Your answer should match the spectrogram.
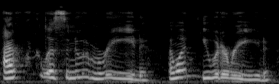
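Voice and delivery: lightly voiced whiny child; kids complaining. Homeschooled kids refusing sibling's reading, mild whiny imitation. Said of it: "They're like".

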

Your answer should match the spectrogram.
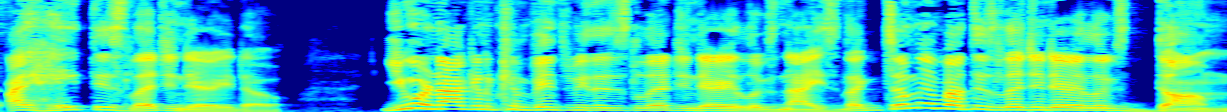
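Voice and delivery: usual speaking voice

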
